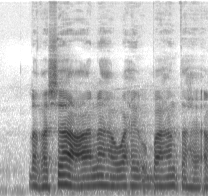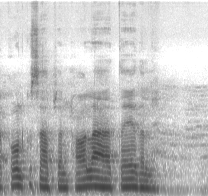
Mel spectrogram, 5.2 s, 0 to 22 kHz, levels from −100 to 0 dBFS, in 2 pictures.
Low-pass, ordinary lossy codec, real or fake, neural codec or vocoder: none; none; real; none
